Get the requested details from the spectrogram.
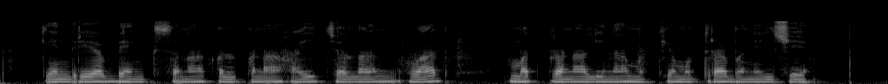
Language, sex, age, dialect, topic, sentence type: Marathi, male, 25-30, Northern Konkan, banking, statement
